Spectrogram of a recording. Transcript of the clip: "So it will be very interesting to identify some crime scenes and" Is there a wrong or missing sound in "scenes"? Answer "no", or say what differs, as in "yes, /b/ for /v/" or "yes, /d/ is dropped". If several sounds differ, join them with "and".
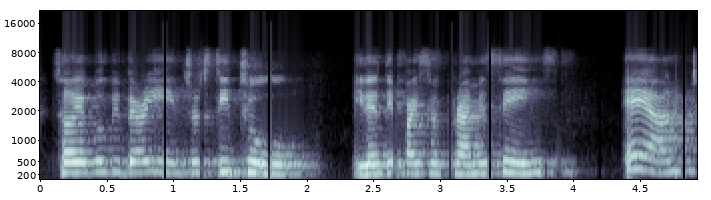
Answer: yes, /θ/ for /s/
